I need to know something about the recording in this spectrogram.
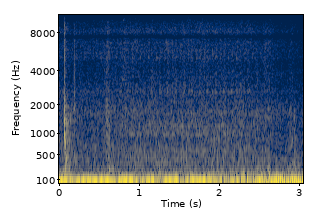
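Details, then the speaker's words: Car with remanufactured original Quadrajet 1708 carburetor, restarted warm at about 190°F after the choke cover was reinstalled: deep, steady low rumble at about 700 rpm, no stumbles or misses; smooth warm idle. "let's see where we are here it's right at 700 right [Music] now"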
